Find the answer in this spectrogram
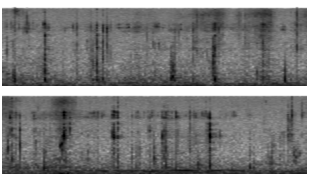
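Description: Close-miked chewing of a fried potato wedge with the mouth closed, heard as a scattered run of small mouth clicks and smacks.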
